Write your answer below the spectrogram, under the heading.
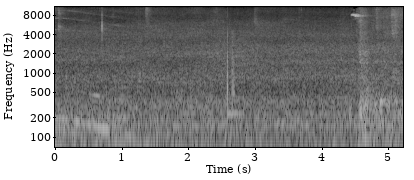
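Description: Steady low rumble inside a light rail tram stopped at a station, with a short click midway and a brief sharper clatter about four and a half seconds in.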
